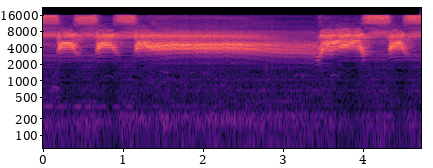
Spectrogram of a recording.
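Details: A robust cicada (minmin-zemi) still singing late in the season on 25 August 2010 in Kanagawa, Japan, gives a loud, high buzzing song, pulsing in bursts, then holding a long steady drone.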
